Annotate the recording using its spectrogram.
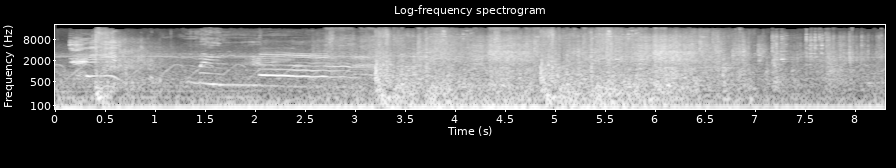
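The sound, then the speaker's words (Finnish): A loud taxi crash in Lappeenranta, Finland, during a hijacking attempt: rising squeals give way to a heavy booming impact, followed by another jolt and a sustained roar of crunching, grinding debris, all intense. “Helvetti, mikä rysäys!”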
